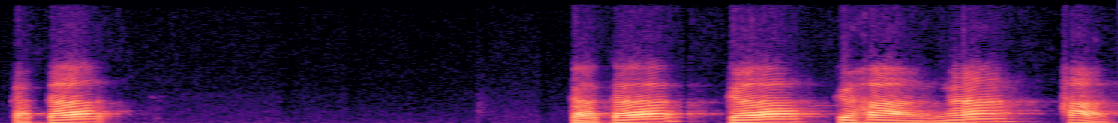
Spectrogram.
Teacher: aksara kantia puniki mawit saking suara dari kolongan ya, dari suara dalam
